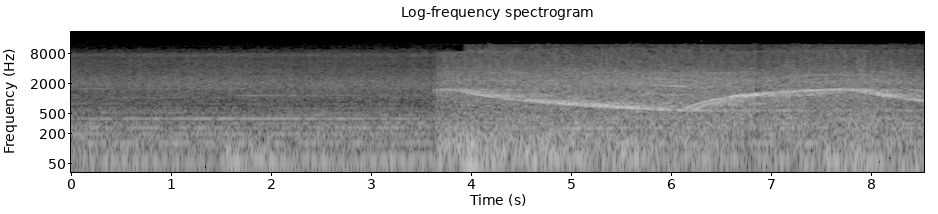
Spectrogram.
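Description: A siren wailing, starting abruptly about three and a half seconds in: a slow fall in pitch, a rise, then falling again near the end. Before it there is only steady background noise.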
